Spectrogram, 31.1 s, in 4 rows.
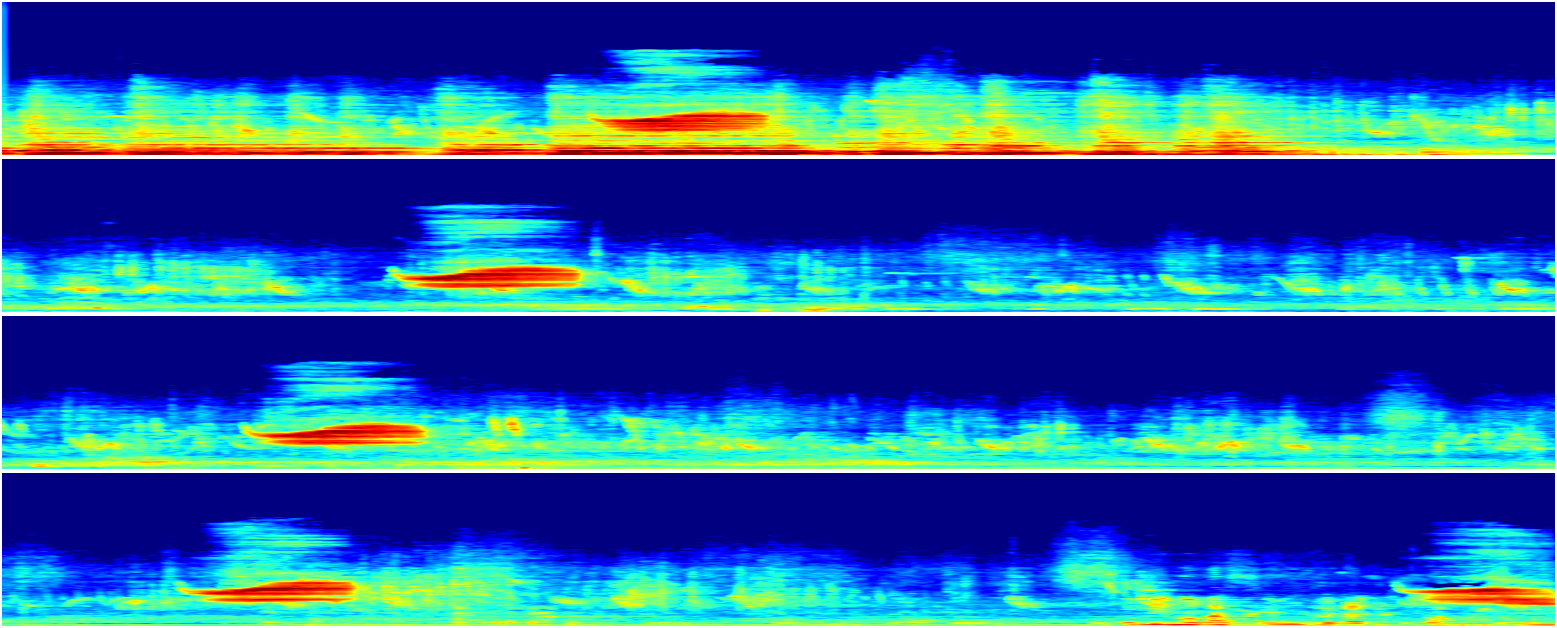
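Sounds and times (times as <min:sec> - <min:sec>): loud bird call: 0:00.0 - 0:05.3, 0:09.8 - 0:11.6, 0:16.8 - 0:19.4, 0:23.7 - 0:28.8, 0:30.3 - 0:31.0
songbirds singing: 0:00.0 - 0:31.0.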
